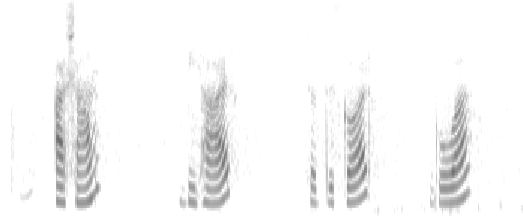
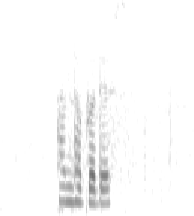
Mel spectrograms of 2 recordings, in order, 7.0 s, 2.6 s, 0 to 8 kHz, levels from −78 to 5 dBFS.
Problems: none marked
